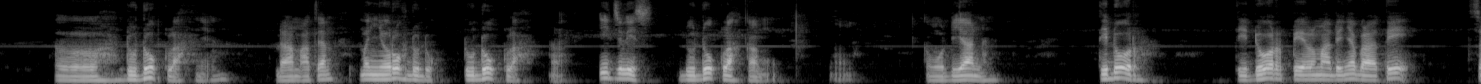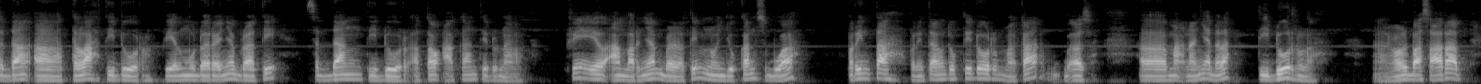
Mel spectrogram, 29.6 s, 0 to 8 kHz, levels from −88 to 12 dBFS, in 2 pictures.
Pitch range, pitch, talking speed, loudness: 100-140 Hz, 110 Hz, 100 wpm, -23 LUFS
